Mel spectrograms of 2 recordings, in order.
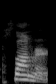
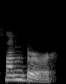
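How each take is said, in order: First: The B sound is not pronounced. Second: The B sound is clearly pronounced. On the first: The speaker calls it right. "there's a lot of silent B's" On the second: The speaker calls it wrong. "not a plumber"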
